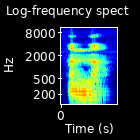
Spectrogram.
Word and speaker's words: Anna: You'd say Anna in English, but Polish, whenever there's a double consonant, we pronounce them both. Anny, Anna.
